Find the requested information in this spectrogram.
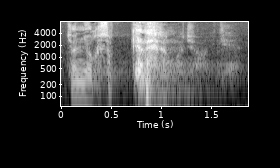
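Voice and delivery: hushed confession of a realization; whisper. Real, not acted. 깨달음을 고백하는 속삭임. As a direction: drop to an unvoiced whisper, as if sharing a secret.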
